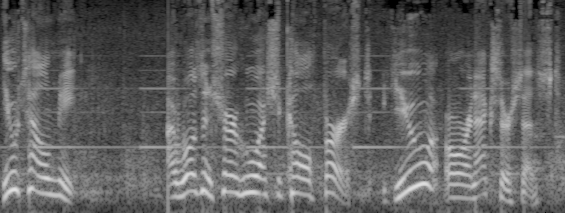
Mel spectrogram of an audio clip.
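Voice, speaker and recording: An actor playing a jaded male nurse supervisor who talks with calm, dry gallows humor. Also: sits high, slow, soft background music, full character voice. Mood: wry grim. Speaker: charge nurse. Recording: noisy background.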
